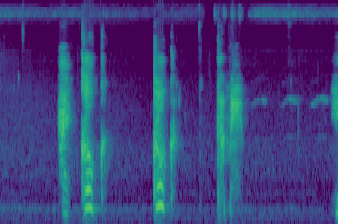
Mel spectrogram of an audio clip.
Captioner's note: captain whispering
